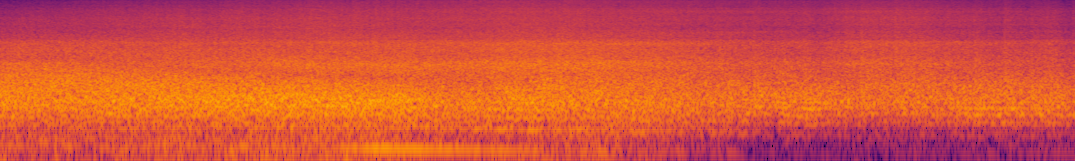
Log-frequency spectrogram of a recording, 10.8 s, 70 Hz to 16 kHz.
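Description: Lockheed C-130J Hercules's four turboprop engines and six-bladed propellers running at high power as the aircraft moves along a snow runway: a loud, steady rush of noise, with a low hum joining in for a few seconds near the middle.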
